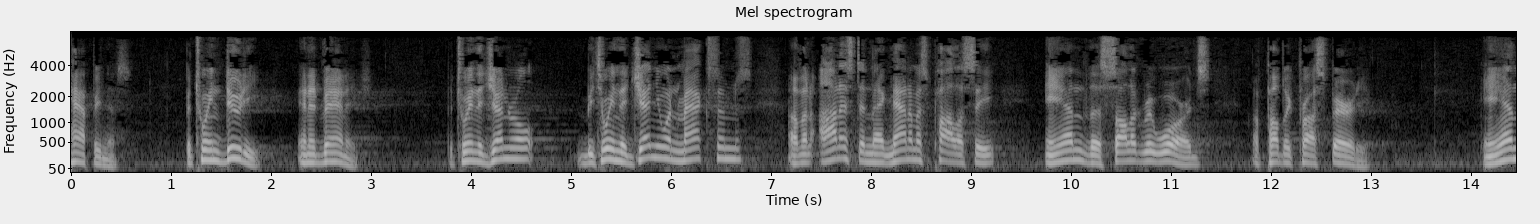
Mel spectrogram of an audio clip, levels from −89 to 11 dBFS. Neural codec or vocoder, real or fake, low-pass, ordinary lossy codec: none; real; 7.2 kHz; MP3, 32 kbps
